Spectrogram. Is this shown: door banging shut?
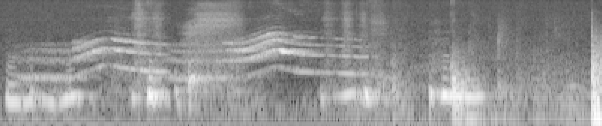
no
